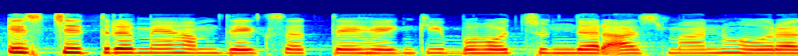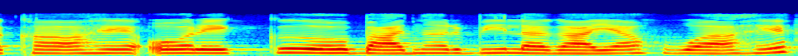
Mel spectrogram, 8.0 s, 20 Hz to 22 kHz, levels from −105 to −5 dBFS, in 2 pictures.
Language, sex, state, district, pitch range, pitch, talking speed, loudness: Hindi, female, Uttar Pradesh, Deoria, 250-270 Hz, 255 Hz, 160 wpm, -17 LUFS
